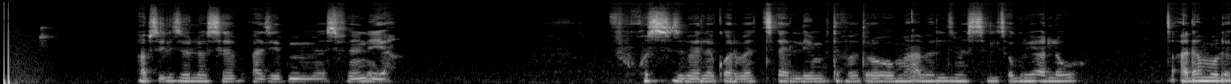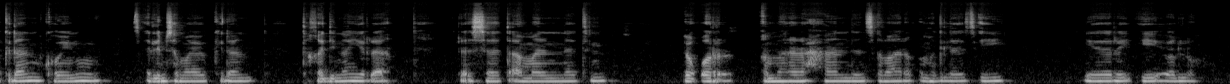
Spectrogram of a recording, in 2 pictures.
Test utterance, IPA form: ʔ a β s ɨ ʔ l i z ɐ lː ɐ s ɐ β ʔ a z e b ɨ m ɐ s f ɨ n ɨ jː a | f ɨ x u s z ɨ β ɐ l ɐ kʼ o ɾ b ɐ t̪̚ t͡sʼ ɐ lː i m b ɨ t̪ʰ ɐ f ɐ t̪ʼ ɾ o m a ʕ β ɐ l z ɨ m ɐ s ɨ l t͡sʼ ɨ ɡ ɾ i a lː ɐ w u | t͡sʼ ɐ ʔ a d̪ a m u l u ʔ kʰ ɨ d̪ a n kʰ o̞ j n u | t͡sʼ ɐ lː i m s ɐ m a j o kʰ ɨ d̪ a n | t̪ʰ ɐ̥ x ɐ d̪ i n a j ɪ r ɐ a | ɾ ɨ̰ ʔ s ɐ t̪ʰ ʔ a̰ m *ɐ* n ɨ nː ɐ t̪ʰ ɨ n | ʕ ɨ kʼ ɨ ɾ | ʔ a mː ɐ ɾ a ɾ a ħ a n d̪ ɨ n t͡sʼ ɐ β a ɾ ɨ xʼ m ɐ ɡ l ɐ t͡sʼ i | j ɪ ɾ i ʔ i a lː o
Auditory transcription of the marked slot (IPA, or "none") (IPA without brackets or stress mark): a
